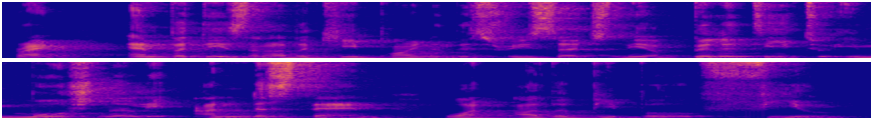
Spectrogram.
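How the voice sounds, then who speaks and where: Young Malaysian male teacher, native Malay, mid-pitched lecture voice, echoey room. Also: very animated, brisk. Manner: ends points with a questioning "right?". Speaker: psychology teacher. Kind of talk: recorded lecture over slides.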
